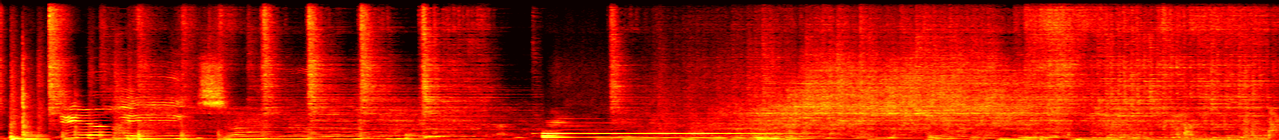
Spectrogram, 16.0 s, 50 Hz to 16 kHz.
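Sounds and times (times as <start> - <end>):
bass guitar line: 0.0 - 15.9
cymbals wash: 1.4 - 15.9
electric guitar ringing note: 2.9 - 11.4.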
